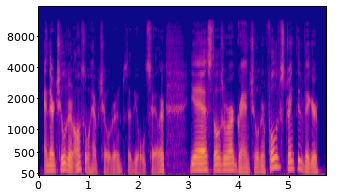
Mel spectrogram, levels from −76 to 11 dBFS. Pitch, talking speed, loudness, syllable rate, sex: 115 Hz, 220 wpm, -19 LUFS, 5.9 syllables/s, male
